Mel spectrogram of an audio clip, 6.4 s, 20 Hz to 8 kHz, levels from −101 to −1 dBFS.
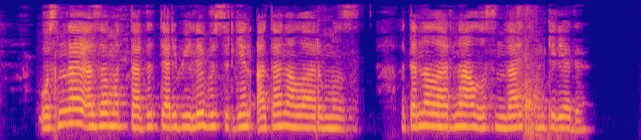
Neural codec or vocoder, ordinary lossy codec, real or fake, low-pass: codec, 16 kHz, 16 kbps, FreqCodec, larger model; AAC, 32 kbps; fake; 7.2 kHz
